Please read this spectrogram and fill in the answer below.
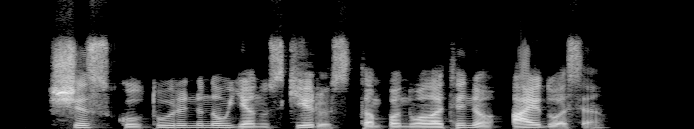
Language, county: Lithuanian, Vilnius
